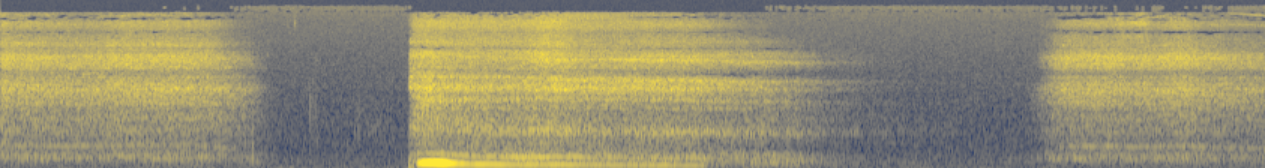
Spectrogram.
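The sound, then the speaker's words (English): Deep guided breaths, drawn in through the nose and let out through the mouth in a relaxation exercise, come as a few soft, airy rushes of breath separated by short silences, faint and unhurried. “taking an inhale through the nose. And exhale out the mouth or out the nose. Do that just a couple of more times.”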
